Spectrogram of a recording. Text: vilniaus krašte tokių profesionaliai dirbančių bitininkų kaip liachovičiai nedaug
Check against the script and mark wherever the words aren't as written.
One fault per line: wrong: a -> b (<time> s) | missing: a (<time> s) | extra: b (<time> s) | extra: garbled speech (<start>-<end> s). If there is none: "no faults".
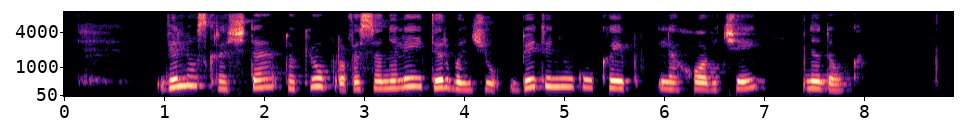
no faults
